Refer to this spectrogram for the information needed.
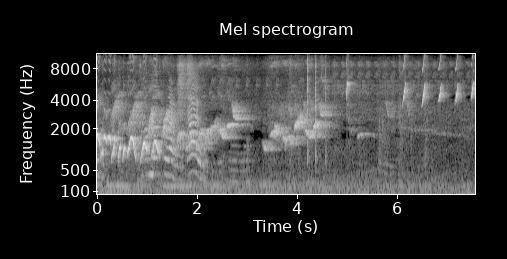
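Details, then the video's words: White-rumped shama in fighter-style singing, a rich varied song of whistled phrases and warbles around mid to high pitch, ending in a series of sharp upswept notes repeated about every half second. "MURAI BATU GACOR FIGHTER BONGKAR ISIAN"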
